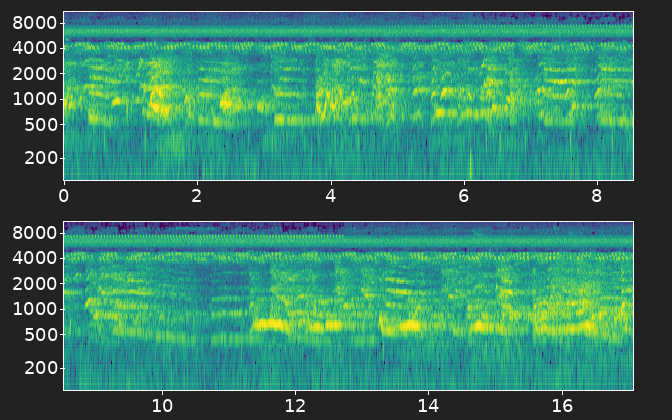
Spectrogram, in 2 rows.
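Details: Several 4-month-old beagle pups out in the wild in 2013 bay together in a dense chorus of overlapping, wavering howls and yelps, with a steady high-pitched whine running throughout.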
